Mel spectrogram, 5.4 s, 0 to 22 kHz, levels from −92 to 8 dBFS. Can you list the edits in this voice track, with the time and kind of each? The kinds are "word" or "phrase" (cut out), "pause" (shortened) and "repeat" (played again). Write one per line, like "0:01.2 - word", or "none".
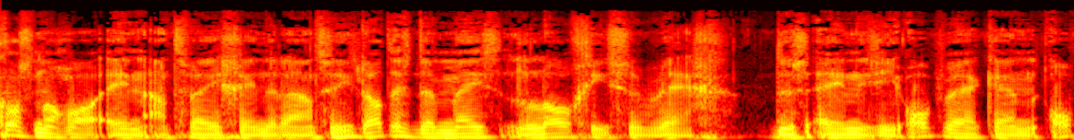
0:01.8 - word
